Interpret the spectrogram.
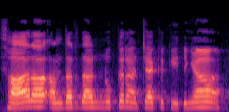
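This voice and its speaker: A man with a high voice delivers a storytelling sermon. He repeats his lines, asks the congregation questions and calls on them to answer back. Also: little pitch movement, unhurried, a bit bright. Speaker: preacher.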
